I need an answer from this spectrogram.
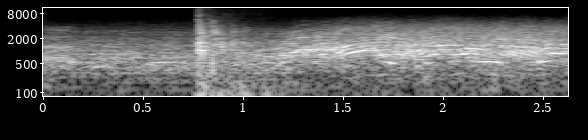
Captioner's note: bat cracks; audience cheering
